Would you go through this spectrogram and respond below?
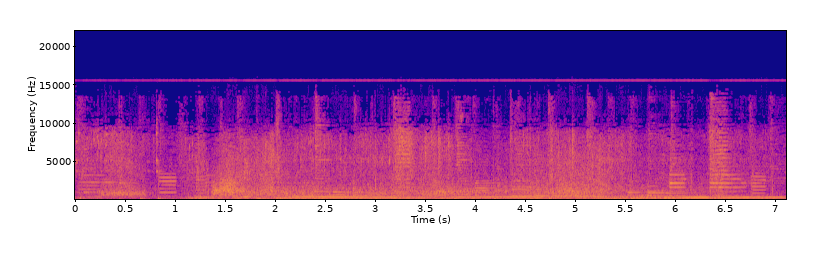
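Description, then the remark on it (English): A police officer's motorcycle engine roars and stays loud, its pitch rising and wavering as the bike veers left and swerves around while chasing the dog Lassie, with a brief squeal of tires over the steady rumble. “The cop veers to the left side and then swerves around as he catches sight of the running dog.”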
